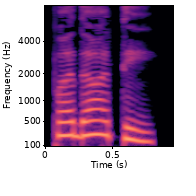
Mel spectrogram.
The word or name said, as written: ಪಾಥೋದಿ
